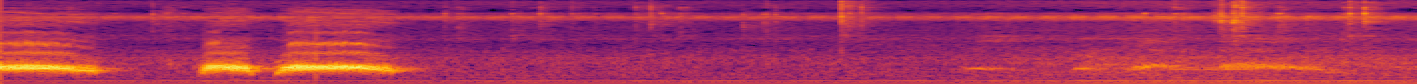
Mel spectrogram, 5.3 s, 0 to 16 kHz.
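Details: Spotted dove 'kuk 1' style coo, played as a lure to make other doves sing: three loud, deep, rounded coos in the first second and a half, followed by soft distant cooing over a low hum.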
